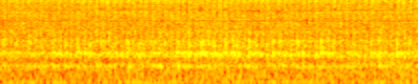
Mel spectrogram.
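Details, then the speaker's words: VW Caddy with fire-damaged harness after ABA engine swap, restarted: smooth, even idle with steady low rumble, no shaking, knocks or misses; running right. "Sounds great. It's not shaking all over the place."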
